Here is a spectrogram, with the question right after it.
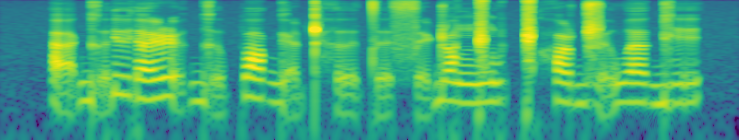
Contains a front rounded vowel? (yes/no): yes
